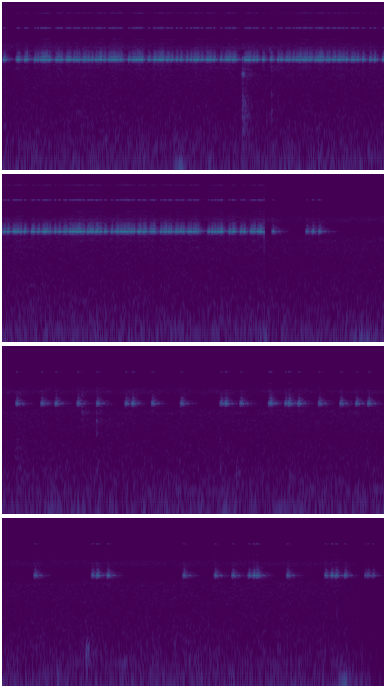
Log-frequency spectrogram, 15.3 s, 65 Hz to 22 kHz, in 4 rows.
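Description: Radiation survey meter's audio clicks from an Eberline HP-260 pancake probe, each count a short high chirp. Over the thorium-glass pendant the counts come so fast that they run into an almost continuous chirping. About six seconds in the rate drops to sparse, irregular chirps, a few a second, as the probe moves over a green glass dish that is much less radioactive.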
